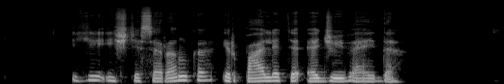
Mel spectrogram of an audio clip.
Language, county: Lithuanian, Vilnius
